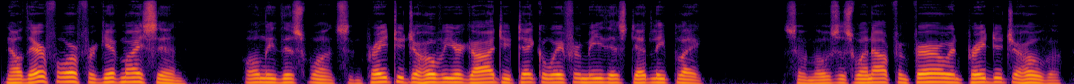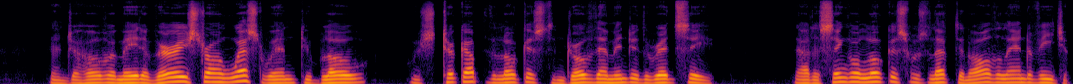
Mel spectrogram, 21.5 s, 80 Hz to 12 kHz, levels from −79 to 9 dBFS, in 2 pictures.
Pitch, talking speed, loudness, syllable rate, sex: 145 Hz, 185 wpm, -16 LUFS, 4.9 syllables/s, male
